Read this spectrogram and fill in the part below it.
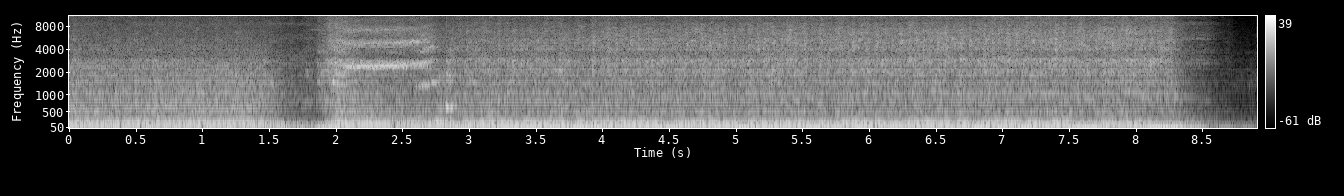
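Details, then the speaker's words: Dirt-track race car after fuel pump repair, diaphragm hook reattached, carburetor primed: catches with squeaky belt chirp as alternator charges a run-down battery, then strong even run; normal running, fuel issue apparently fixed. "Okay. I think we got it here."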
